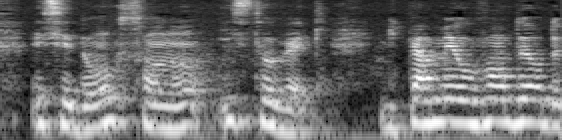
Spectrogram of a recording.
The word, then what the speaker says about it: Histovec: Autre sujet, autre info du jour, c'est Histovec. Oui, j'ai bien prononcé, H-I-S-T-O-V-E-C, retenez ce nom.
